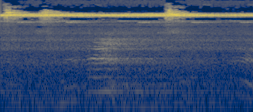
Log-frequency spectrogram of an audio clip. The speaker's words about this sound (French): Vous allez entendre un singe nasique,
